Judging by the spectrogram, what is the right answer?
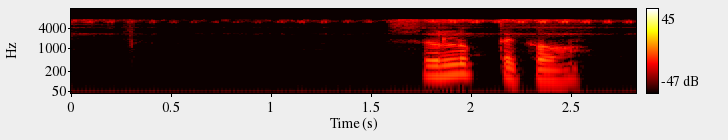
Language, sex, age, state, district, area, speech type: Santali, male, 30-45, West Bengal, Purulia, rural, spontaneous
